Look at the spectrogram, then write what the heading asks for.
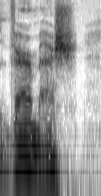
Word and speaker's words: Vermes: in Hungarian, he said, my last name in Hungarian is pronounced Vermes. And he basically said, Vermes, do you speak Hungarian?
